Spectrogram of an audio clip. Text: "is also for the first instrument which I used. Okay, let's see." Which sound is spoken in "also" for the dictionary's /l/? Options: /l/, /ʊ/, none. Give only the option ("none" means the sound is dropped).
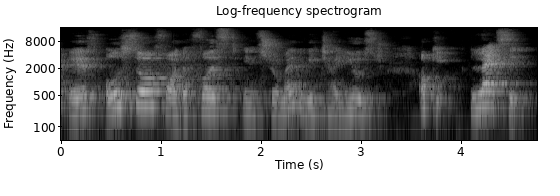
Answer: /l/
